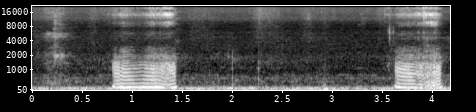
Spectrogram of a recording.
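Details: A tired Boston Terrier puppy snores with buzzy, nasal breaths about every three seconds.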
